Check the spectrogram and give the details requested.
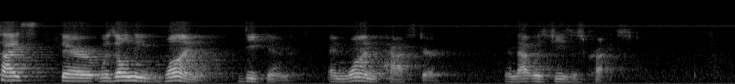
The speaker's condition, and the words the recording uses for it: None; typical speech.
